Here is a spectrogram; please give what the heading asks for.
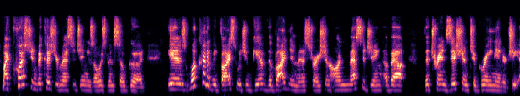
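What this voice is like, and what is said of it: Texas accent. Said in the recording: “I'm sitting here in Houston, Texas, as you can probably tell by my accent”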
